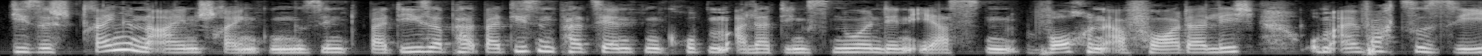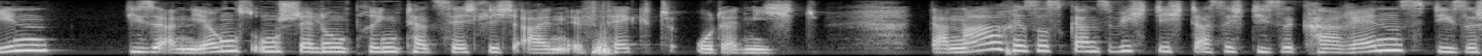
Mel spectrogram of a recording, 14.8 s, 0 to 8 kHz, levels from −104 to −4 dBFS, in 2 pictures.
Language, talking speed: German, 155 wpm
